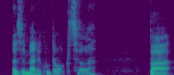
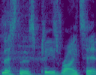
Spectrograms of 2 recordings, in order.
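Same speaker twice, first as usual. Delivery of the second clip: put-on northern accent; 4 semitones higher than usual. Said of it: "Was that your northern accent?".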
